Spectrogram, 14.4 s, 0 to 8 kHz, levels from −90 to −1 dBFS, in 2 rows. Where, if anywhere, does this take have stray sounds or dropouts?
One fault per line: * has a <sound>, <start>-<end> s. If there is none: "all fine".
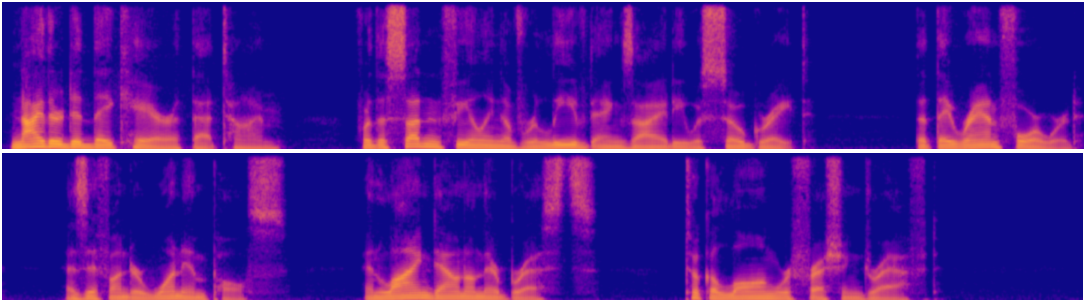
all fine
